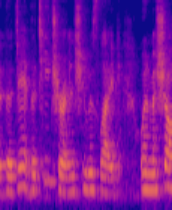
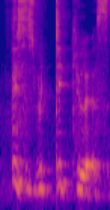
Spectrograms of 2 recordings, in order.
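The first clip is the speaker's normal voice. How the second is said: imitated British accent; 3 dB quieter than usual. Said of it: "That in the British accent sounds so great".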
